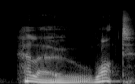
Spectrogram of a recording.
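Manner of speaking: phony put-on British accent. Retelling how a guy at work always greets him: fake British accent. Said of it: "In a British accent".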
